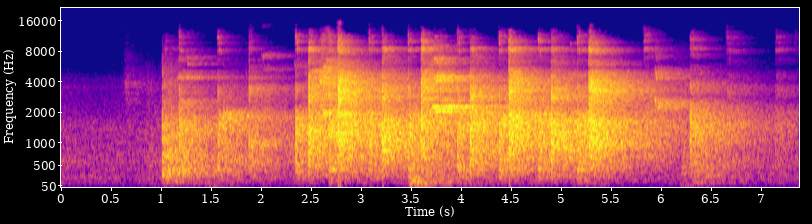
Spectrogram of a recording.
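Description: Paddles strike a table tennis ball with sharp clicks.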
